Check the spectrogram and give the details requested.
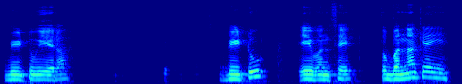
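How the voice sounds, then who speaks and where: A man's voice: medium pitch, slow, fairly bright tone. A man teaching an engineering class, explaining circuits step by step and quizzing his students as he goes. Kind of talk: classroom lecture.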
